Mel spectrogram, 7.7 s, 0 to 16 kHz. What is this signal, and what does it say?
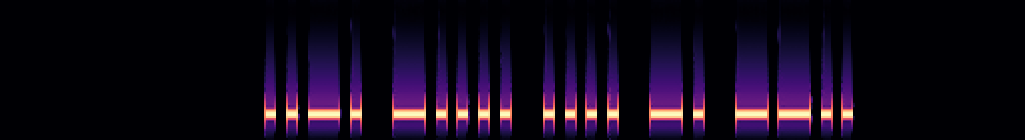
Morse code, heard as a keyed tone, about 15 wpm, 700 Hz. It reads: F6HNZ
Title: DXCC-100 Call Signs - 5 Characters - 15wpm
